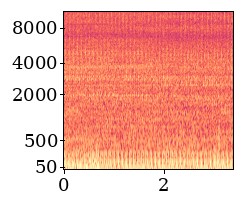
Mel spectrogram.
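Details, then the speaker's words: Yamaha R7 motorcycle in first gear as clutch bites: steady low thrum with revs sagging, then a little throttle brings RPM back up. Engine speed dropping at clutch engagement. "so I feel the RPM's going down a little bit right there and I was going to add a little bit of throttle and you can hear the RPM's going up"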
